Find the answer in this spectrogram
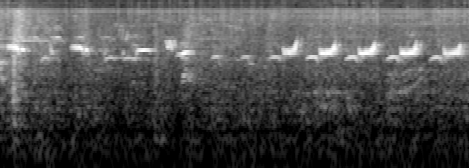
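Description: Birds chirping: a string of short, high, repeated notes, coming about three a second in the second half, over a faint low rumble of outdoor background noise.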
